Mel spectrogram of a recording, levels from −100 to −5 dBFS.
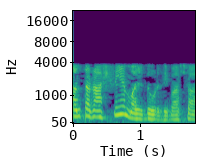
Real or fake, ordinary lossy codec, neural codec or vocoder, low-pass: fake; none; vocoder, 22.05 kHz, 80 mel bands, Vocos; 3.6 kHz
